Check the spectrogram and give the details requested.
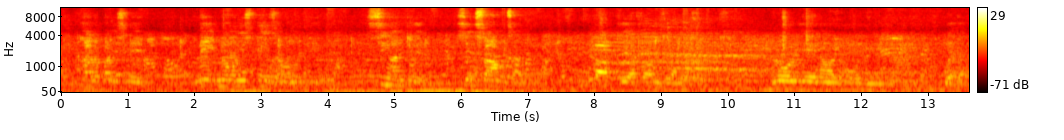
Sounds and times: Jamaican pentecostal preacher on his boombox 0.0 - 7.2

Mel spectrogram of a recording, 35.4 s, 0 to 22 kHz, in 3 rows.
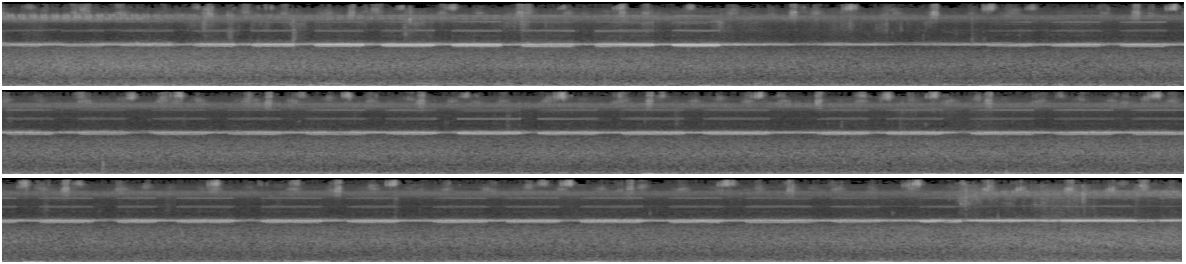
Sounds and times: loud crickets 0.0 - 35.4

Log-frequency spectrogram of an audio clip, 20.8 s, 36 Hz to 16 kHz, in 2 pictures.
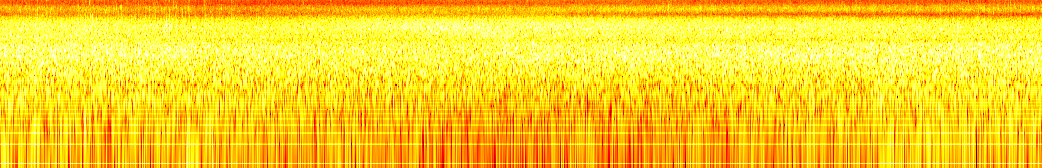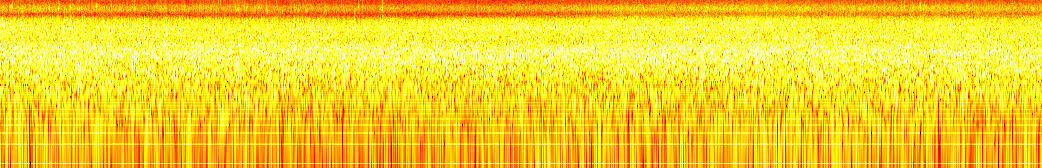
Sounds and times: Ocean 0.0 - 20.8

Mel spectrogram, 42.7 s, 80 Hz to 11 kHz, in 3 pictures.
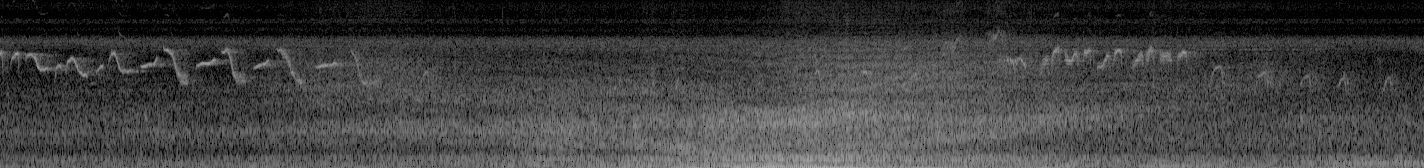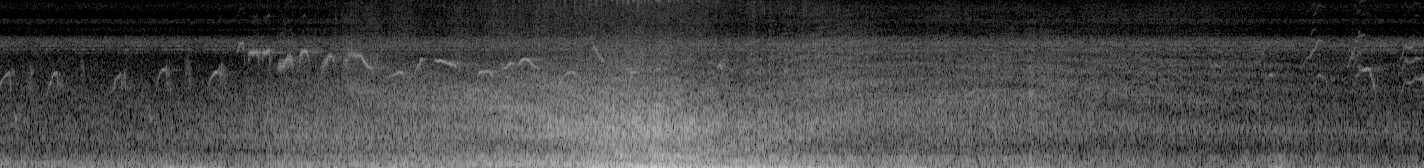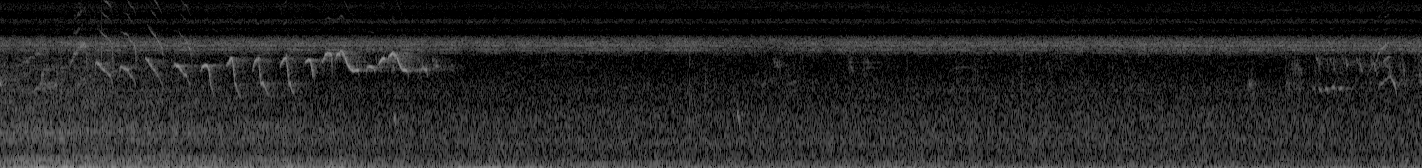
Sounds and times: Cicada sounds 0.0 - 42.7

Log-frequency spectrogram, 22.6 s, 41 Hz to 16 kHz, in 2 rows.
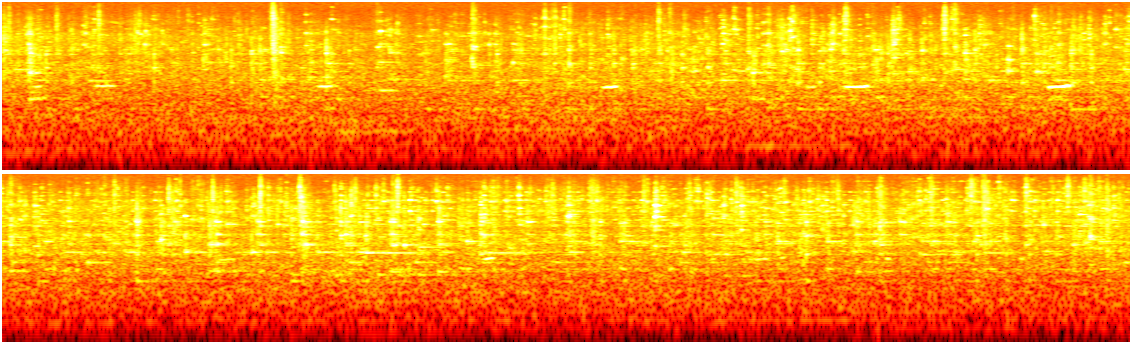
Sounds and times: special transportation machine unloading a ship sideways 0.0 - 22.5

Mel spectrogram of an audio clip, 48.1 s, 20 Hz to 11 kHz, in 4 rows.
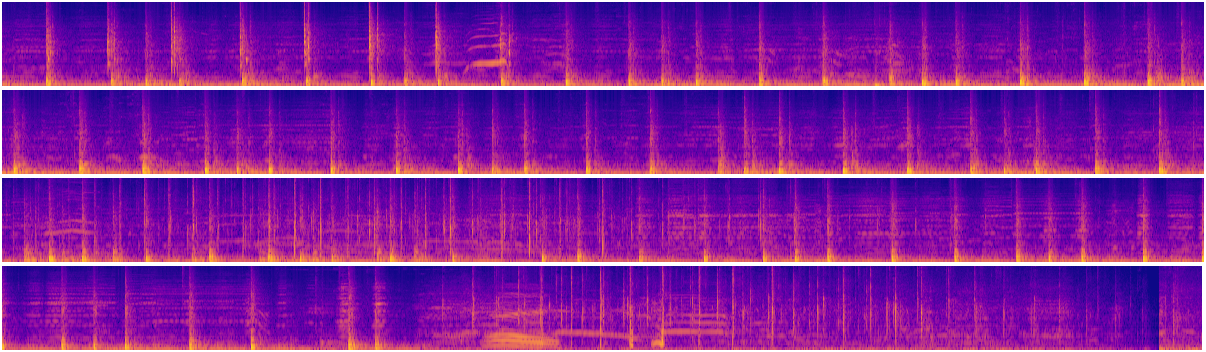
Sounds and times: Morris Dancers 0.0 - 48.0

